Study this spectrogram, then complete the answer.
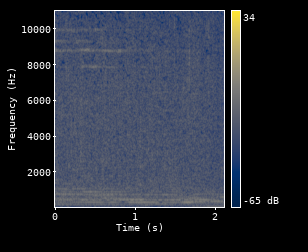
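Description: Steady rain pours down in a dense, even hiss that never lets up, loud and enveloping, with no voices.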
